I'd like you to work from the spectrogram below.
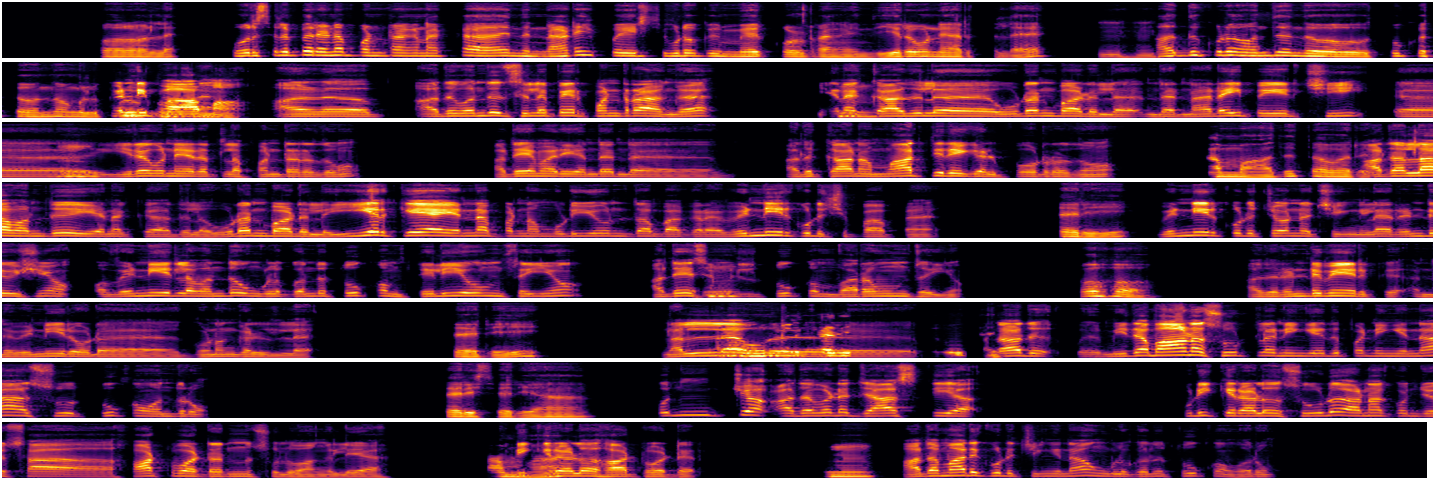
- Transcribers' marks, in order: other noise; drawn out: "ஒரு"; unintelligible speech; in English: "ஹாட் வாட்டர்ன்னு"; tapping; in English: "ஹாட் வாட்டர்"
- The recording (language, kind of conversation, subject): Tamil, podcast, இரவில் தூக்கம் வராமல் இருந்தால் நீங்கள் என்ன செய்கிறீர்கள்?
